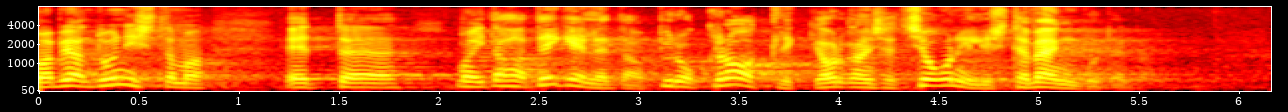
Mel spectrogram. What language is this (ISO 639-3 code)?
est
